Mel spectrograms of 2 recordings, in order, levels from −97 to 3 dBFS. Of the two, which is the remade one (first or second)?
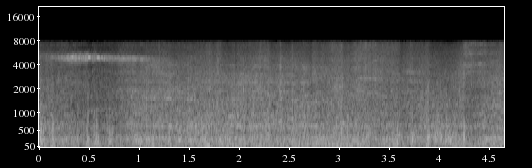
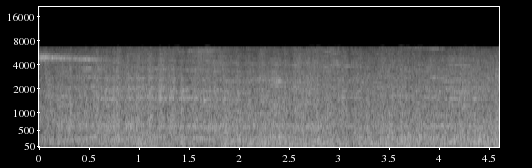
first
